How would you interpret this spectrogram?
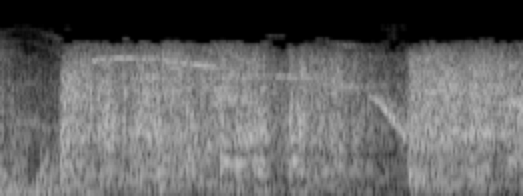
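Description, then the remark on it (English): A noisy burst of crowd-like clatter and cheering, with a high horn tone sliding steadily downward in pitch before a loud bang-like surge of noise. “And next, the happy hoot of a hilarious horn.”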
